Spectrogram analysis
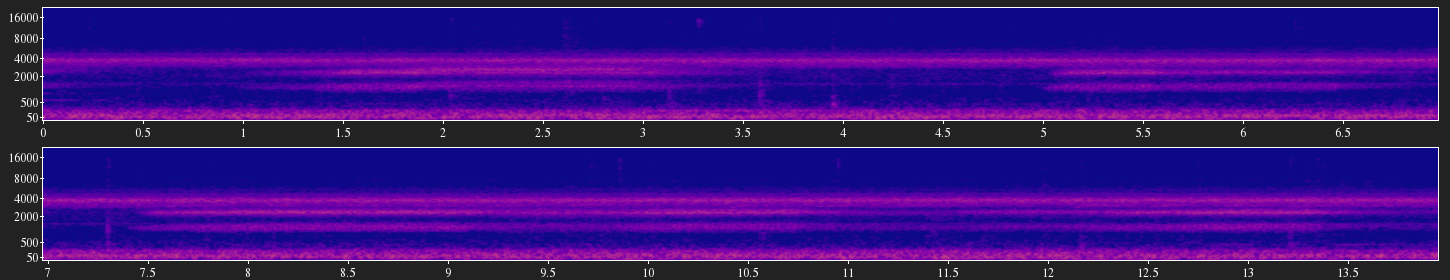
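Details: Thousands of frogs singing in rain: a continuous high chorus band with overlapping trilled bouts rising and stopping every few seconds in two pitched layers, beneath a steady low wash of rain.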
